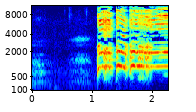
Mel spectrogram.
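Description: Pekin bantam rooster crowing, starting about a second in: a few short broken notes, then one long held note.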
